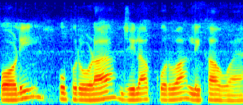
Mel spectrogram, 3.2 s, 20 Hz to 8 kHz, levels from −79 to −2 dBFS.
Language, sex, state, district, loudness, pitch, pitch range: Hindi, male, Chhattisgarh, Korba, -17 LUFS, 125 Hz, 120-135 Hz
